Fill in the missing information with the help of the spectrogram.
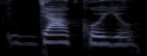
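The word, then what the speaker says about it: дякую: That's dyakuyu. Dyakuyu. Yes, perfect. Good. Dyakuyu.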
